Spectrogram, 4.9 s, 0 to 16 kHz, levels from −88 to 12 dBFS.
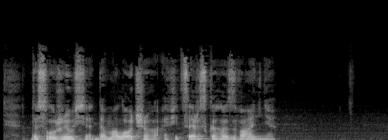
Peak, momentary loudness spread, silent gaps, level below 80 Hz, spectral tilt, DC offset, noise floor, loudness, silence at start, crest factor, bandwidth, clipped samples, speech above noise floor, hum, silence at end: -2 dBFS; 9 LU; none; -40 dBFS; -5 dB/octave; under 0.1%; -60 dBFS; -19 LUFS; 0.1 s; 18 dB; 10.5 kHz; under 0.1%; 41 dB; none; 1.4 s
